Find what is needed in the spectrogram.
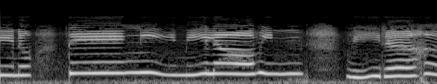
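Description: A young woman singing solo, holding long notes with small pitch turns, with a short breath between phrases about half a second in and again about three seconds in.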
